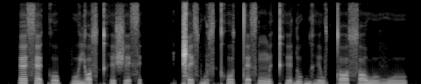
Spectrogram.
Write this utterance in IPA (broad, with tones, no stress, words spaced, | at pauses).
ɛ˦sɛ˨ko˨pːu˨ jɔ˦s kʰɪ˨ʃe˨s | ǁe˦sɡʷɪ˦s kʰo˦tːɛ˨sŋ͡mɪ˦ kʰɪ˨ɗu˦ ɡʱɪ˨˦wtːɔ˦ sɔ˦wu˨v wu˦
